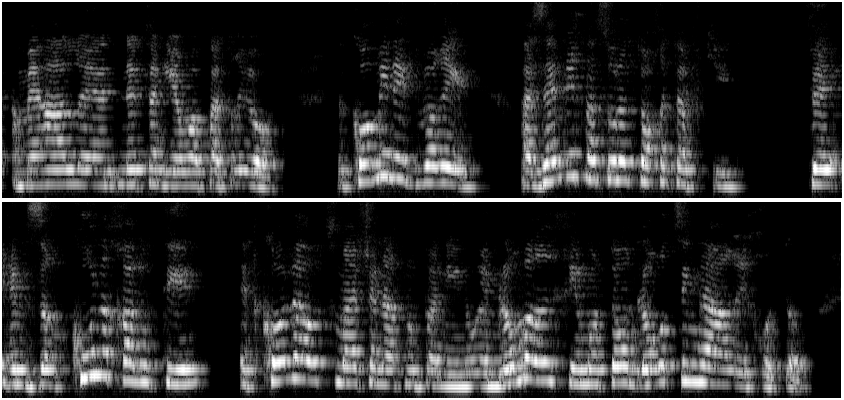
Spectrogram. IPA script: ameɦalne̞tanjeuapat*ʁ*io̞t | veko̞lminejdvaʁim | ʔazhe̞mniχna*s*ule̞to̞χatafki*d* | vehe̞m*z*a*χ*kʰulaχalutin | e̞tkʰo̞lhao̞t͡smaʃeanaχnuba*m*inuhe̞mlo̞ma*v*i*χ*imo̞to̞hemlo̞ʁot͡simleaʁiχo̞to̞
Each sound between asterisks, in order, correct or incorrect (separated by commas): correct, correct, correct, correct, incorrect, incorrect, incorrect, correct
